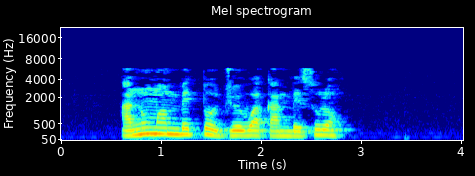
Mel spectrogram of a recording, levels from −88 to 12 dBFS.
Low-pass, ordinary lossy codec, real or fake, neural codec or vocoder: 7.2 kHz; MP3, 24 kbps; real; none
